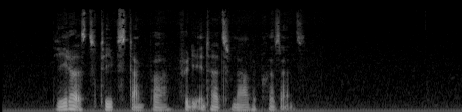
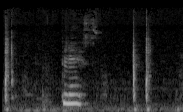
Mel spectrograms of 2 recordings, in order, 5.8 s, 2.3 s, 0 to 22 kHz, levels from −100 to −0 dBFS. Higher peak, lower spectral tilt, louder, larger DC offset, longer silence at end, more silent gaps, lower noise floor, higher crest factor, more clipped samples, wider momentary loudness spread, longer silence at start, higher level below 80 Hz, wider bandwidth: second, -26 dBFS vs -22 dBFS; about the same, -5 dB/octave vs -5.5 dB/octave; second, -46 LUFS vs -41 LUFS; neither; first, 2 s vs 0.05 s; neither; first, -72 dBFS vs -61 dBFS; about the same, 22 dB vs 22 dB; neither; second, 12 LU vs 25 LU; first, 0.7 s vs 0.05 s; about the same, -68 dBFS vs -68 dBFS; about the same, 16 kHz vs 16 kHz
